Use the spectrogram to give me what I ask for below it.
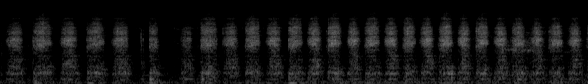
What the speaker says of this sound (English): Doing it with this little small handheld hacksaw just to show you that it doesn't require expensive tools.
